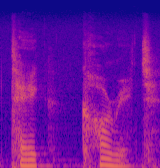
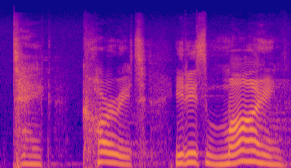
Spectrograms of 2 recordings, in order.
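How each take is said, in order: First: Slow hushed whisper, no voice; whispered comfort. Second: Slow, higher and louder, building to a strong close; rising proclamation. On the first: Christ speaking softly to a fearful heart, slow whisper. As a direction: whisper it slowly like a secret comfort. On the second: Preacher voicing Christ to the congregation, slow building proclamation. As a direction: proclaim it, growing bigger on each word. Christ's promise voiced with force. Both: Acted.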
